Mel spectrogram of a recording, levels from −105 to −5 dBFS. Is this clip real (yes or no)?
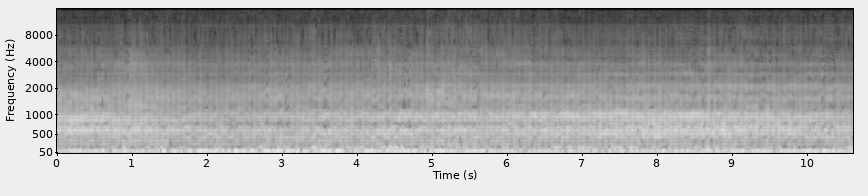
no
